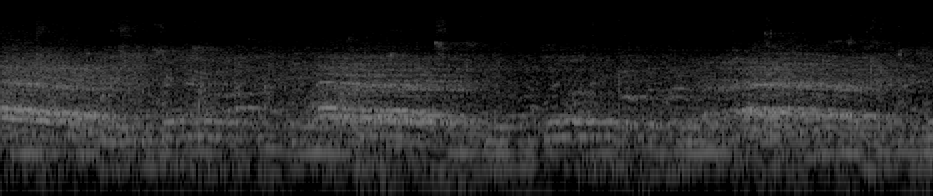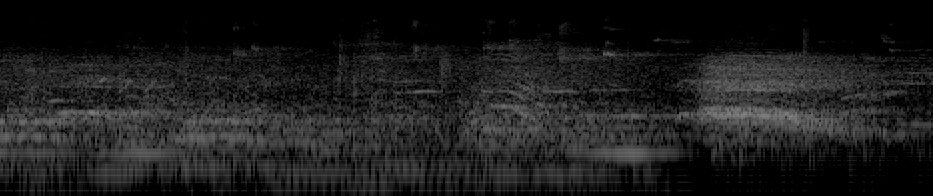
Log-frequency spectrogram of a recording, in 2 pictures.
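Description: Basketballs bounce on a hardwood court in a large echoing hall.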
